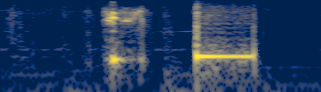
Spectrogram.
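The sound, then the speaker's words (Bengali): A telephone line tone as a call drops out on a bad network: a short warbling burst, a pause, then a steady mid-pitched beep lasting about a quarter second over faint low hiss. “আপনার লাইনটা বারবার পাওয়া যাচ্ছে কিন্তু তারপরে আবারও কেটে যাচ্ছে”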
